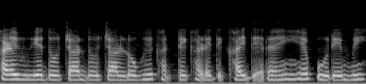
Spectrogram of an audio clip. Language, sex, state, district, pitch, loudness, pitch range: Hindi, female, Bihar, Gopalganj, 215 Hz, -20 LUFS, 210-230 Hz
